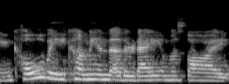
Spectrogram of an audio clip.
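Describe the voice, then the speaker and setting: Her pace moderate, a woman speaks with a strong Southern US accent and ordinary pitch variation. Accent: strong Southern country. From US South. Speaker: homesteader, channel co-host. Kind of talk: casual live-stream chat.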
